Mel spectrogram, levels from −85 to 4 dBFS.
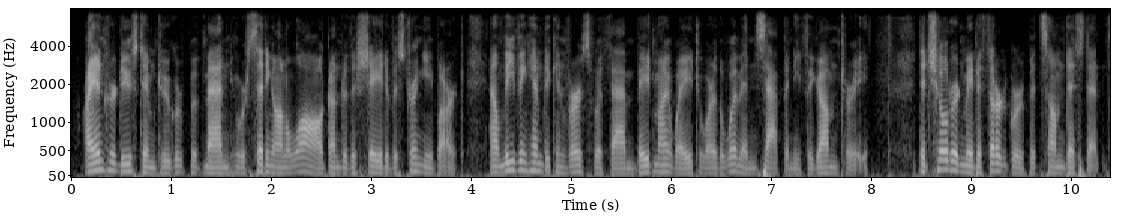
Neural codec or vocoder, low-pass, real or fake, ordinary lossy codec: none; 7.2 kHz; real; Opus, 32 kbps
